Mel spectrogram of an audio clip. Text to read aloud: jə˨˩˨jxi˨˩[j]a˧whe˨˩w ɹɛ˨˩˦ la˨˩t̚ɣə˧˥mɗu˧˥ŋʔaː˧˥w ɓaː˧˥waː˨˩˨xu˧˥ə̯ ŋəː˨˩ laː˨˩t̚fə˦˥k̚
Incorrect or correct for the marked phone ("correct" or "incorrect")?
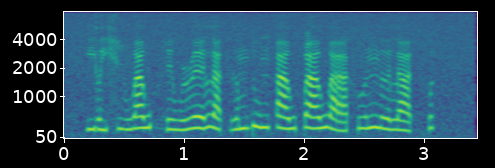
incorrect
